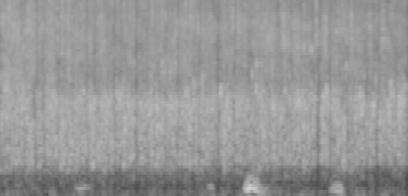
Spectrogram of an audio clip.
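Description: An audience claps in a dense, steady wash of applause that fills the whole clip at an even loudness, with a few faint voices or cheers rising briefly underneath.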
